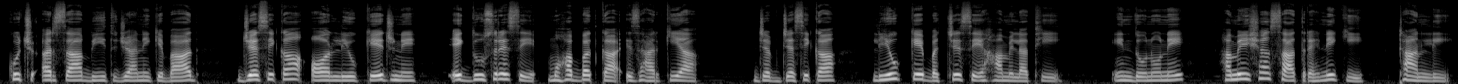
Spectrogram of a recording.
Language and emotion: Urdu, neutral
